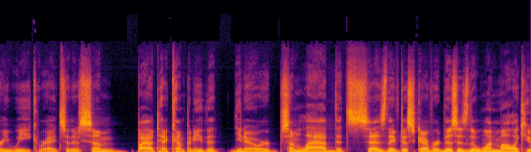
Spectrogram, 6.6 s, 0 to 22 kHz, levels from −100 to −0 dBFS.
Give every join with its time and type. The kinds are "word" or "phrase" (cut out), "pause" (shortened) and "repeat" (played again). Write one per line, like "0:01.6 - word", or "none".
0:01.0 - word
0:01.7 - pause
